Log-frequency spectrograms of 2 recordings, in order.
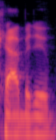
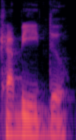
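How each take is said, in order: First: The surname has an English-style pronunciation. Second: The surname has an Italian-style pronunciation.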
